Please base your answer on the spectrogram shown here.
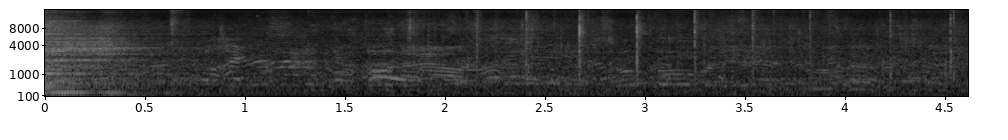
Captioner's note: chattering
